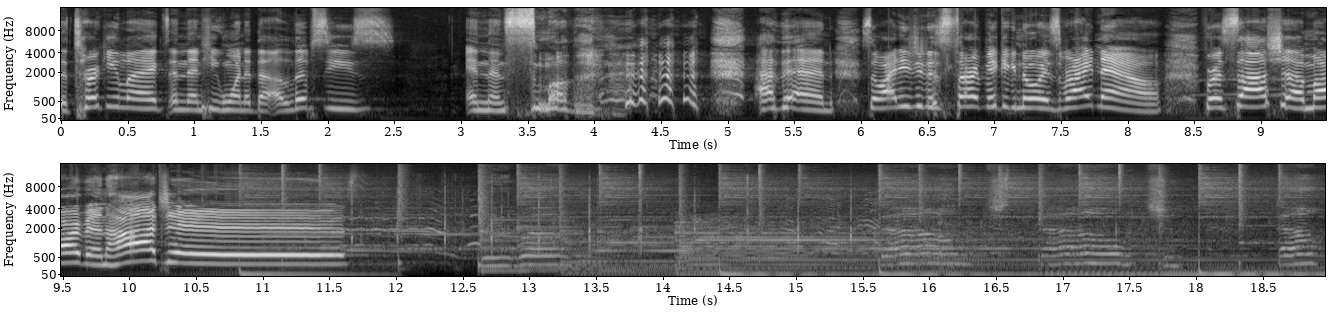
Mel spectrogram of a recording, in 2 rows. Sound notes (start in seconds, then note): 4.8 laughs; 11.3 audience cheering and applauding; 12.4 mellow music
